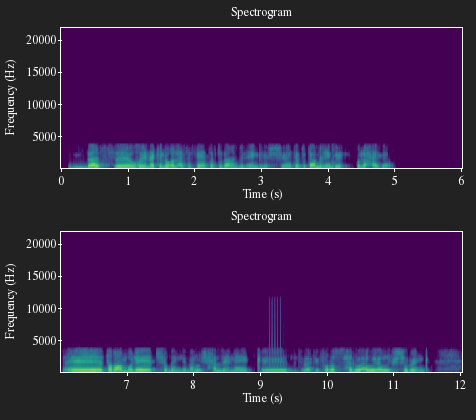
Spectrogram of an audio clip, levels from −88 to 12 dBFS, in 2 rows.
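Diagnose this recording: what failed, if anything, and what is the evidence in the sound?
The codec stage failed in a way heard through the whole clip. This is the iLBC codec. The speech is confined to a telephone band of about 300 Hz to 3.6 kHz, with nothing above. Each 30 ms frame is coded on its own, and the result sounds plainly rough and synthetic. The damage is constant rather than tied to any moment. It fits iLBC's 13.33 kbps mode.

The network stage dropped packets, heard as lost iLBC frames. Gaps of 60 ms sit at 1.11 s, 4.05 s and 7.29 s, and a 30 ms gap at 10.56 s. Each fills with a held, faintly buzzy vowel as the decoder repeats the last pitch cycle with noise. The longer gaps fit two lost frames, the shorter one a single frame. Because frames stand alone, the voice recovers at once.

The driver or buffer stage hung, producing a system hang loop. From 9.13 s to 9.34 s one 42.67 ms slice of audio repeats exactly, five times. 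At 23.4 repeats per second it sounds like a rapid mechanical stutter. The system froze while the hardware kept cycling one ring buffer, which fits a 2048-sample buffer. About a fifth of a second of real audio is lost behind the loop.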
